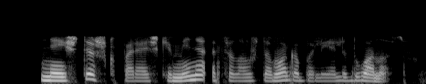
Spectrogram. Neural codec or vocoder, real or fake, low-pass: none; real; 3.6 kHz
